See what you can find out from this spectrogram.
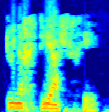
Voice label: welsh I understand you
